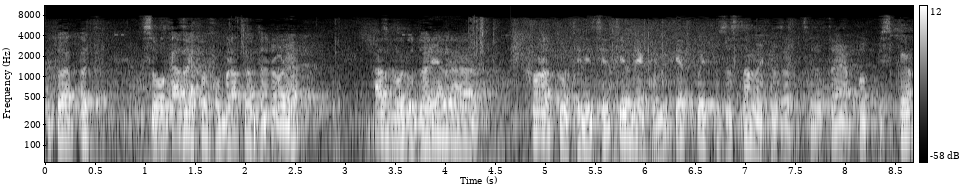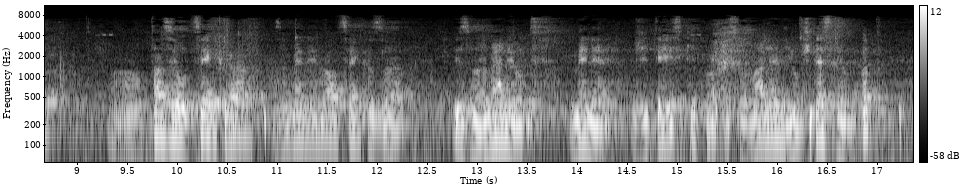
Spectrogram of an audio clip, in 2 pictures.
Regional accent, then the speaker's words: Razgrad, Razgrad Province, Bulgaria; свързано с моя роден град, с хората, с проблемите на Разград

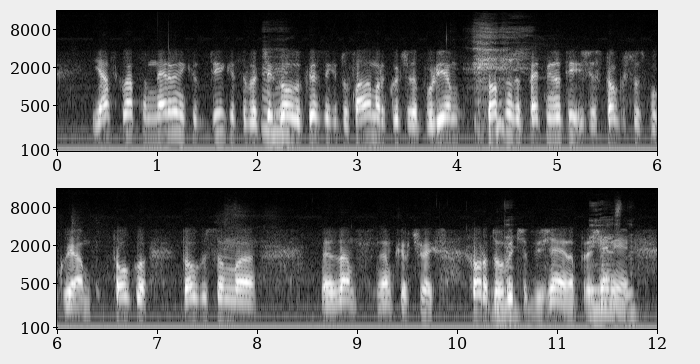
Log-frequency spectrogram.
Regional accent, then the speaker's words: Sofia, Sofia City, Bulgaria; born there; Роден съм в София, още и баба и тук, всички са София.

